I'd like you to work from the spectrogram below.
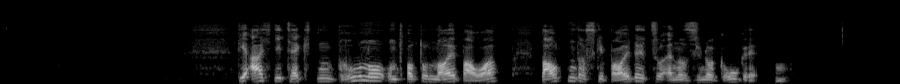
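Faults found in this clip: Low-delay AAC compression, whole clip: encoder likely running AAC-ELD at a low rate, sound fits about 32 kbps. Short frames resolve pitch harmonics poorly. Speech plainly rough and grainy, noise between harmonics, thin or synthetic-sounding top band.

AAC frame loss with muting, 2.69 to 2.76 s and 7.46 to 7.77 s: decoder zeroing lost frames' spectra. Overlapping windows fade sound out and back in. Soft-edged gaps. First about 60 ms, fits two frames. Second is 210 ms of scattered dropouts over 300 ms, longest about a tenth of a second.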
